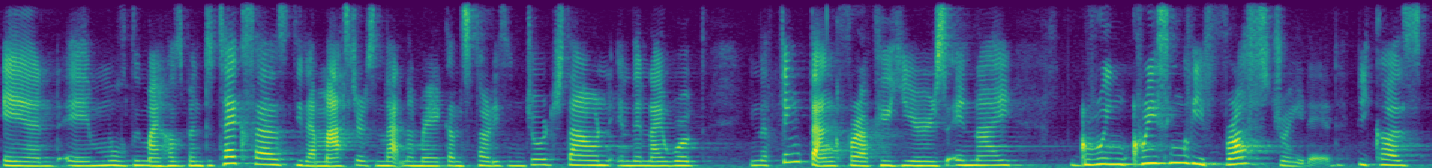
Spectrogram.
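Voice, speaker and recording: A woman's voice: mid-range voice, moderate pace. A woman from Mexico with a Mexican accent, a cooking show host speaking expressively and emphatically as a panel guest. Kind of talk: panel conversation.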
